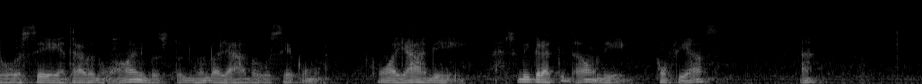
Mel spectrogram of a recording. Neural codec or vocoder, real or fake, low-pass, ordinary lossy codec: codec, 16 kHz, 4.8 kbps, FACodec; fake; none; none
